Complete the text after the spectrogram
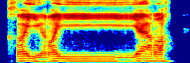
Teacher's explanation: Karena ada tanwin yang di ada di huruf ro bertemu dengan huruf ya, maka dari ro ini langsung masuk ke huruf ya dan ya-nya didengungkan. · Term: idgham bighunah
